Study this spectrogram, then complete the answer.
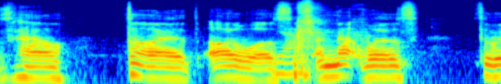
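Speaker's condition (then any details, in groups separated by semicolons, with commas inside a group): Motor neurone disease; sounds different now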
